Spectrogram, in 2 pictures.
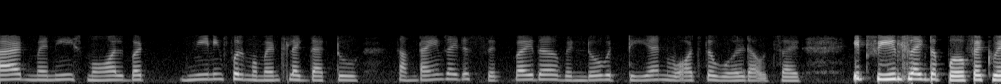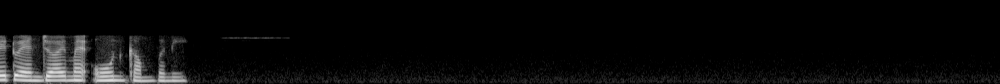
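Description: Automatic gain falling: the gain control judged the input too loud or its background noise too strong and eased its gain down, by about 8 dB from 8.45 to 9.33 s, then about 3 dB from 9.93 to 12.03 s. The voice and room noise sink together.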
